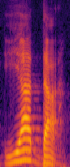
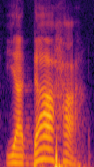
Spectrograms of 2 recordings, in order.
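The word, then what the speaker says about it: ידה: Hindi po, kasi ang A ay binibigkas kung may susunod pang syllable. Kung wala nang susunod na syllable pagkatapos ng last letter, hindi na po bibigkasin ang tunog na A. Gaya halimbawa ng salitang yada. Ang ibig sabihin niyan ay praise o pagpupuri. Hindi po binabasa na Yadaha.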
